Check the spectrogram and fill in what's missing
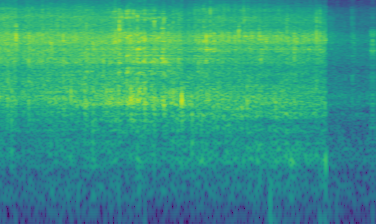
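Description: Vinegar poured into a cooking pot while making paksiw na bangus with pork liempo gives a steady, close liquid splash and rattle that stops abruptly near the end.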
